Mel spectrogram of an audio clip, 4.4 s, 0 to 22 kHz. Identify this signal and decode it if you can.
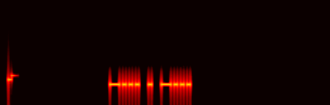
Morse code, heard as a keyed tone, about 28 wpm, 700 Hz. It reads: BEB
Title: All Cut Numbers - 3-Digit 28wpm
